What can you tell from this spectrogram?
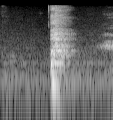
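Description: A single sharp dog bark, loud and close, bursting out of a quiet background and fading quickly, with a faint high hiss lingering afterward.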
